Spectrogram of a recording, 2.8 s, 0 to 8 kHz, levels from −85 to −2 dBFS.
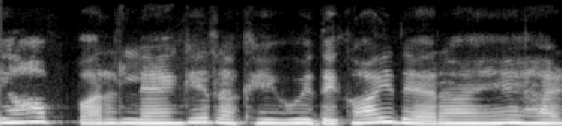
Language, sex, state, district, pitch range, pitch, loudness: Hindi, female, Rajasthan, Churu, 220-245 Hz, 225 Hz, -11 LUFS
